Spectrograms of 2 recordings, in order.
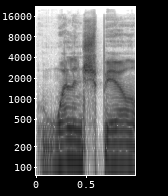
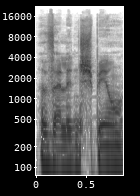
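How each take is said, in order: First: The word is pronounced in an English way. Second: The word is pronounced in a German way.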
